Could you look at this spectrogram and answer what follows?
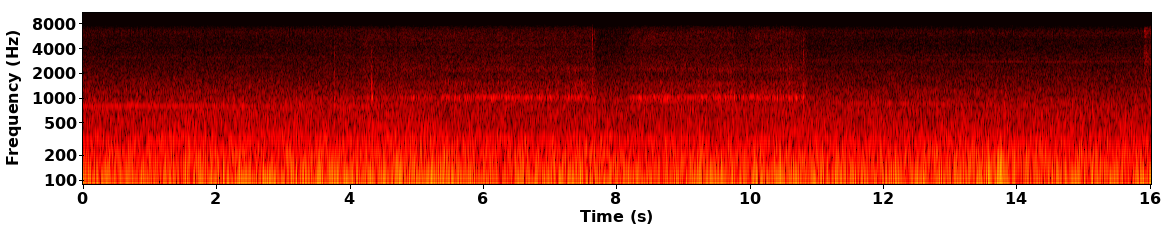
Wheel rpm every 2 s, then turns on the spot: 0, 0, 20, 20, 10, 10, 0, 0.
4-12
